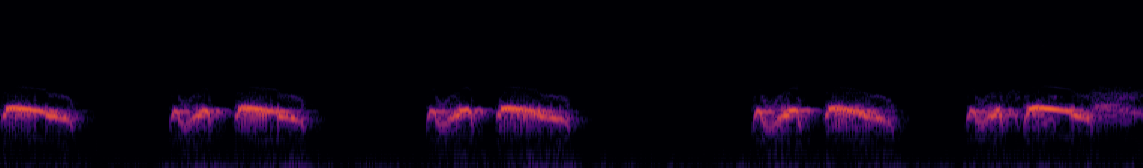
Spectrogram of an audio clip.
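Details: Spotted dove calling to lure other doves. Repeated two-part coo phrases, each husky note slightly falling, return every couple of seconds with quiet gaps between.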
